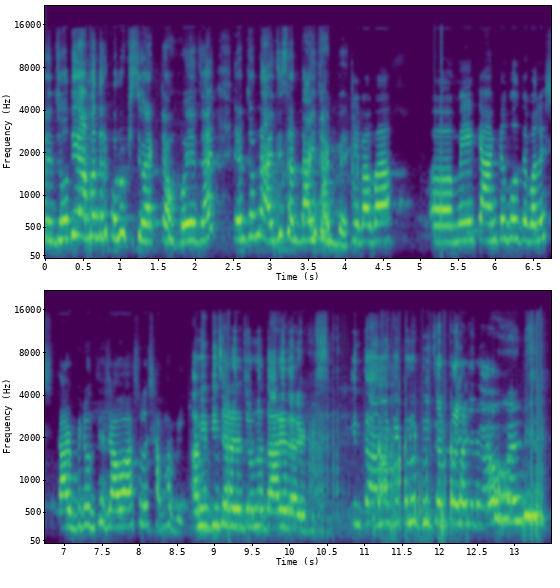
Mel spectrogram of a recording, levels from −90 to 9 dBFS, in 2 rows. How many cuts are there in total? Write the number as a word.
two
